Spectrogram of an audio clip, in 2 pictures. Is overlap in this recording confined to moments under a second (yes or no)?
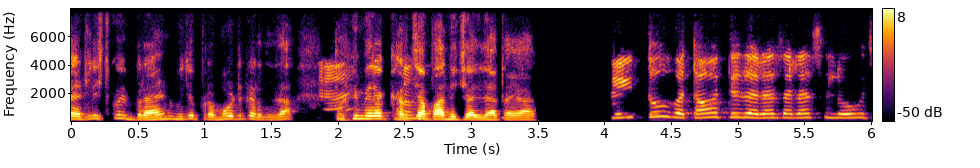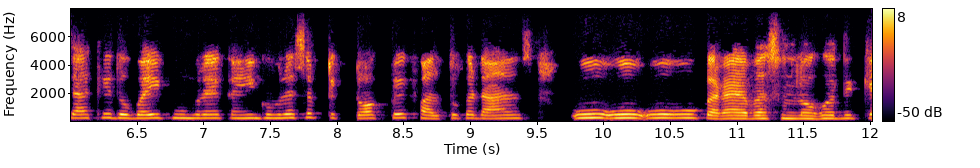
yes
